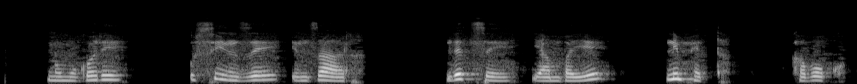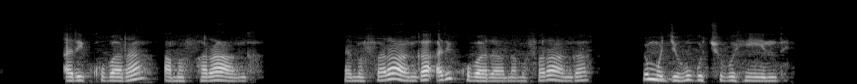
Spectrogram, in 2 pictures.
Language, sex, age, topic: Kinyarwanda, female, 25-35, finance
